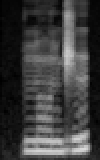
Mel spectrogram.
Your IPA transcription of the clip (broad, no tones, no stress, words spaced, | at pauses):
n̪ɔ̃nd͡ʒɨ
